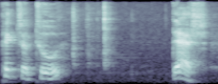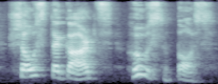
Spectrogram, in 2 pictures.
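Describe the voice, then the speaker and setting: A man reading a scripted picture storybook aloud in short, deliberate phrases with pauses between them. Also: on the high side, sing-song, echoey room, dull audio. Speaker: reader of picture-story booklets.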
